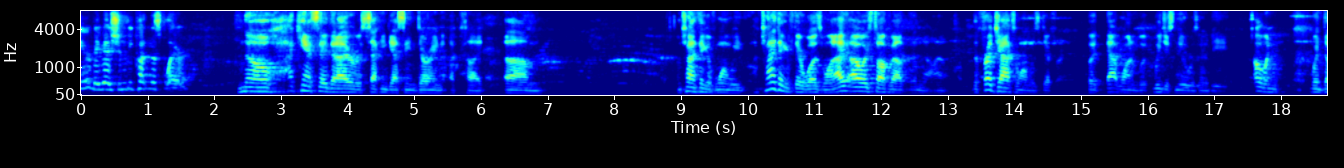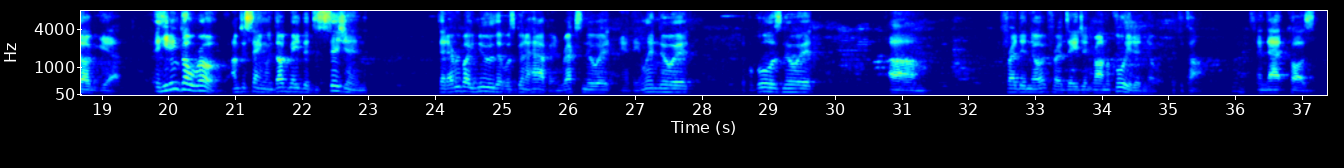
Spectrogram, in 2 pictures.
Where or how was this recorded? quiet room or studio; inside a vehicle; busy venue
busy venue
